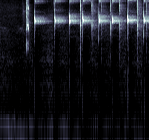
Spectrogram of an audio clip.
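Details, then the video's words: Lovebird in 'ngetik' style: sharp, high ticking notes repeated about once a second with a faint low hum beneath. "LOVEBIRD NGETIK NGOEK LANJUT NGEKEK"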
